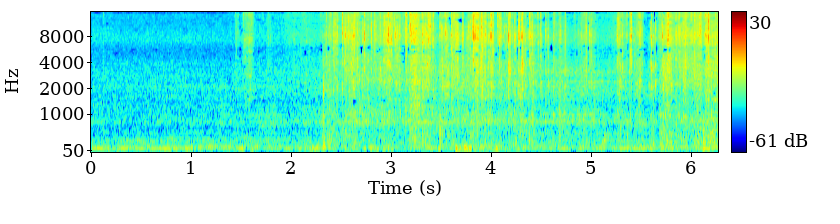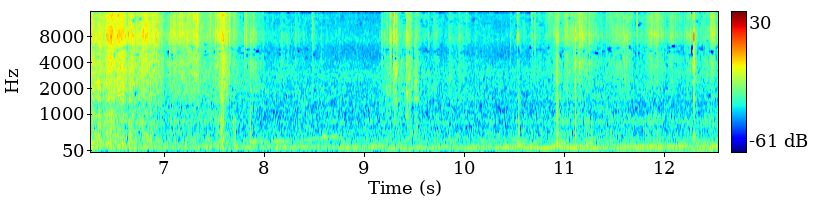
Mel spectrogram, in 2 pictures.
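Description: Plastic parcel packaging crinkling and rustling as it is handled and unwrapped. It is loudest around the middle, with a few sharp crackles later on.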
